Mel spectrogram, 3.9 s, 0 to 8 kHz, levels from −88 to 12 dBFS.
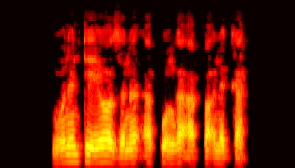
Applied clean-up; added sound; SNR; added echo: none; none; none; none.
